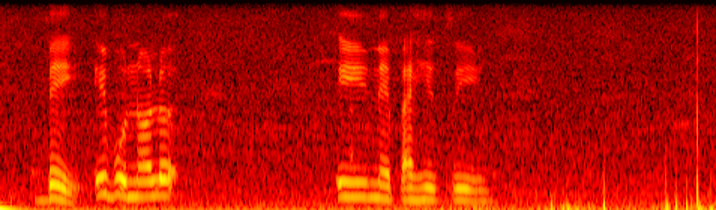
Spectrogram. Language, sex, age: Southern Sotho, female, 30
